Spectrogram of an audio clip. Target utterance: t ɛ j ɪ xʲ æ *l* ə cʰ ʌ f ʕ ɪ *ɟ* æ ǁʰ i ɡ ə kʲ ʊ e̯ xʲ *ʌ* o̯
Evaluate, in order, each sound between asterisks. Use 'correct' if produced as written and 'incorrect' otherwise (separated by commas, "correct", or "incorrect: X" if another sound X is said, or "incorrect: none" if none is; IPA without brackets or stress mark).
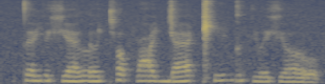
correct, correct, correct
